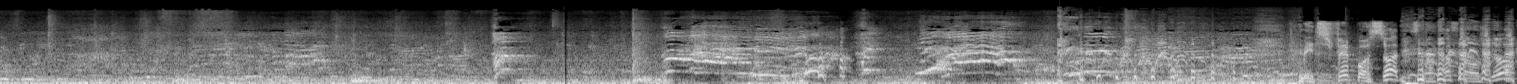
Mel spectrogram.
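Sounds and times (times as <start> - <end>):
young children chattering in a classroom: 0.0 - 13.5
roomful of young children shrieking, gasping and shouting at a magic trick: 6.6 - 13.0
laughter: 7.6 - 8.8, 10.4 - 13.4, 14.0 - 15.1
speech: 13.2 - 15.1.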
